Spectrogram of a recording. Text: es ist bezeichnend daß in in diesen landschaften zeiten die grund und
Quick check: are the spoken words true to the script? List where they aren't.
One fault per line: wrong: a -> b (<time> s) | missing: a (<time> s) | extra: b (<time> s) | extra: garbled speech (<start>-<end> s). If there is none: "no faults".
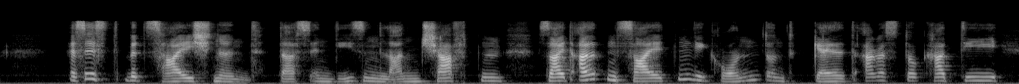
missing: in (3.3 s)
extra: seit alten (5.4 s)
